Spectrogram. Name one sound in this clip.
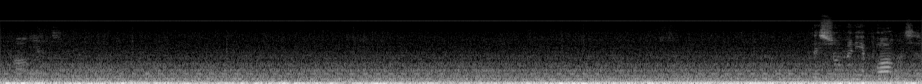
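A car engine hums steadily with road rumble from inside a moving car.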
